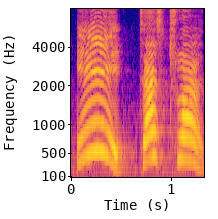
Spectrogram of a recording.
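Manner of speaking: high loud baker telling him to move over; baker snapping. Acted. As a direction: shove the words at him. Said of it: "dit la boulangère". (la boulangère, aiguë et forte)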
